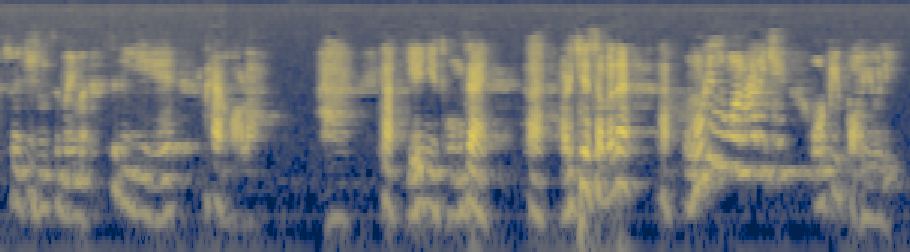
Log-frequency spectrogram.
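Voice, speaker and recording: A male preacher delivers a sermon, weaving stories together with rhetorical questions. His fairly high voice rises and falls in lively swings. He moves from loud, emphatic lines to hushed asides. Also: brisk, dull audio, crowd noise.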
